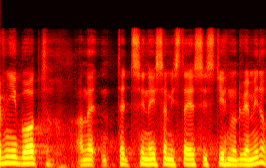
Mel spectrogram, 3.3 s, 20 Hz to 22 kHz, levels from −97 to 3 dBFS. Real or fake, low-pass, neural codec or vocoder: fake; 10.8 kHz; codec, 24 kHz, 1.2 kbps, DualCodec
